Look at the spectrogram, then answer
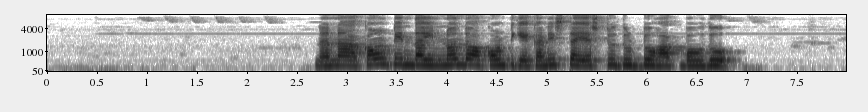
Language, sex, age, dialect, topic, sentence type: Kannada, female, 31-35, Central, banking, question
